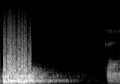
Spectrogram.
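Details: Teaching lung-sound recording: brief low-pitched, rumbling, snore-like continuous sound on both inspiration and expiration, then a short low tone: rhonchi.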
